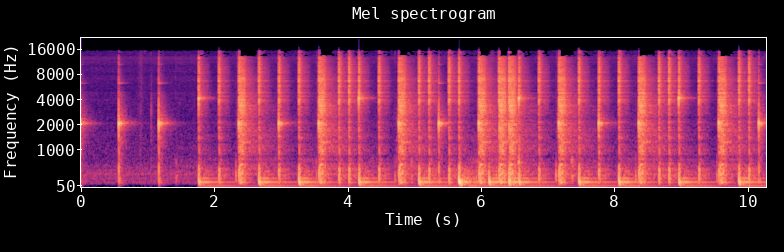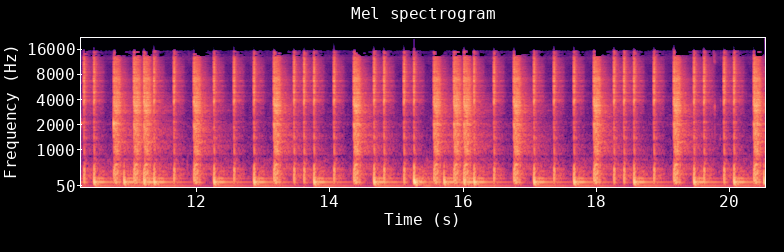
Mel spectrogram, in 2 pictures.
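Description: iMaschine drum machine app on an iPad: metronome count-off clicks at an even pace, then about two seconds in a looping dubstep-kit beat starts, with a deep sustained bass, hi-hats and claps. Snare hits are tapped in on the pads over the loop as it records.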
